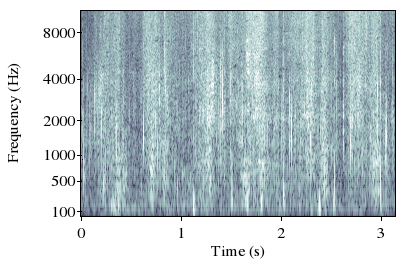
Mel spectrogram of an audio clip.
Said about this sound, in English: It's us walking in this grass.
